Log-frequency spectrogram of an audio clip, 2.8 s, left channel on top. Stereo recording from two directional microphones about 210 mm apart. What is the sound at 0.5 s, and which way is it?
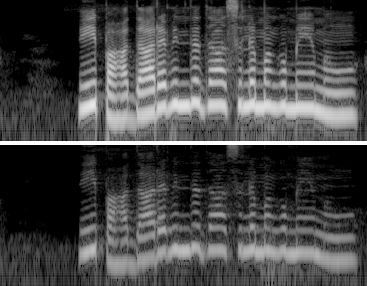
A woman's voice, 40° left (ahead or behind).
